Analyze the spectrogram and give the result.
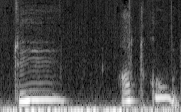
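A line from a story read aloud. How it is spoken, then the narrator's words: Quiet question. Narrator (Russian): спросил негромко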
